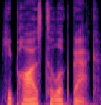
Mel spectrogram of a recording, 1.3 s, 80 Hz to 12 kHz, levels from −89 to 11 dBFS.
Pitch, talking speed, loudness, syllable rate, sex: 100 Hz, 225 wpm, -19 LUFS, 4.8 syllables/s, male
